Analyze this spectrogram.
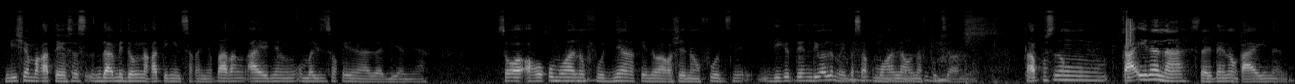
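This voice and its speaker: A young man with a Filipino accent telling a story in casual chat, halting with many fillers and restarts. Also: a little high, steady tone, gravelly. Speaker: reality show housemate.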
